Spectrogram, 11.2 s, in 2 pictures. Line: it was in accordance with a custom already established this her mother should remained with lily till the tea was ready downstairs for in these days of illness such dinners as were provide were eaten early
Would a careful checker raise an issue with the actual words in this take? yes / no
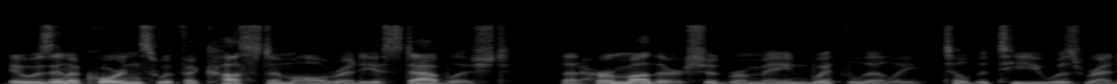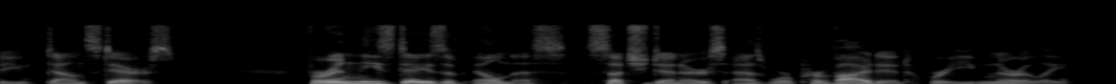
yes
